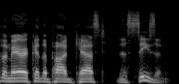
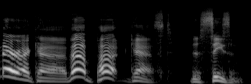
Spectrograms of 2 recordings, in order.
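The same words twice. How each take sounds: First: It is said at a normal speaking volume. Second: It is shouted loudly. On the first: The speaker calls it wrong. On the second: The speaker calls it right.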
